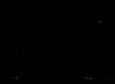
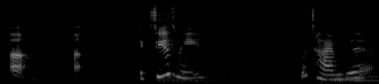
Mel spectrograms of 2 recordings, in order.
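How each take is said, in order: First: A barely voiced whisper, slow, imitating the man; whispered to himself. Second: A louder, higher retold question, imitating the man; asking her out loud. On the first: Man at the bus stop whispering the time question to himself. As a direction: murmur it under your breath like talking to yourself. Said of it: "literally that quiet". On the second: Man turns to the girl and asks her the time out loud. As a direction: turn and ask her straight out, no longer muttering. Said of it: "looks me straight in the face and just goes".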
